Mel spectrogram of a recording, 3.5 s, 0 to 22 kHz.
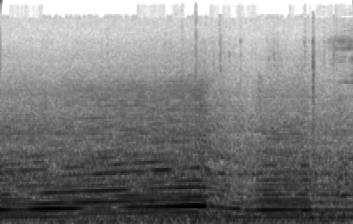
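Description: A loud 2018 Porsche 911 GT3 engine with an aftermarket exhaust revs high toward 9,000 RPM, its pitch climbing steadily, then dips briefly at a gear change before pulling hard again.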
